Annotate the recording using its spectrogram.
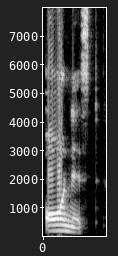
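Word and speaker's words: honest: इसमें "h" ध्वनि मौन है। इसीलिए इसका सही उच्चारण "ऑनेस्ट" है।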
